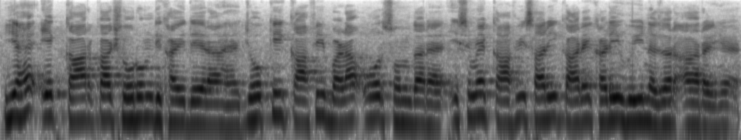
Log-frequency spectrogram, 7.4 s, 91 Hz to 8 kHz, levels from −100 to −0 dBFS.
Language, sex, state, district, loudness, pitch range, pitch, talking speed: Hindi, male, Punjab, Fazilka, -13 LUFS, 160-180 Hz, 170 Hz, 210 wpm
